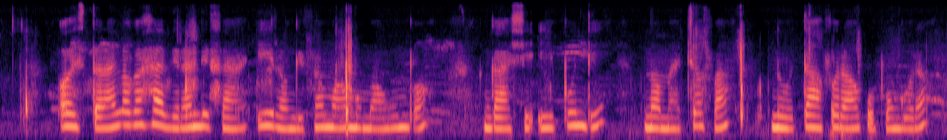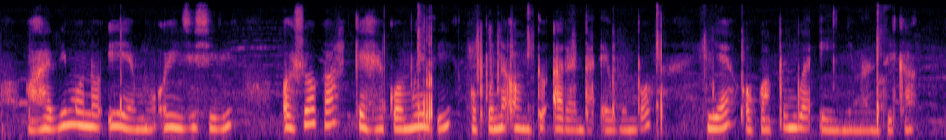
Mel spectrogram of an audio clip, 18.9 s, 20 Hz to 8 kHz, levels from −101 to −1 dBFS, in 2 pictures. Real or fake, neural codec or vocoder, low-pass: real; none; 7.2 kHz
